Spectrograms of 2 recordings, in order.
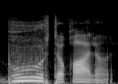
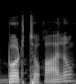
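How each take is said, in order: First: The first vowel is held long. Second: The first vowel is kept short. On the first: The speaker calls it wrong. "si c'était une voyelle longue, on aurait dit" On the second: The speaker calls it right. "Mais non, ici c'est burtuqalun"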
